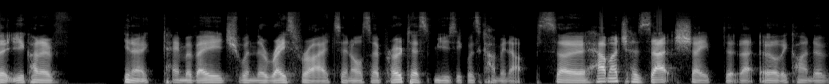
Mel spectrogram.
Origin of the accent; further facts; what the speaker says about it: Australia; Being an Australian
